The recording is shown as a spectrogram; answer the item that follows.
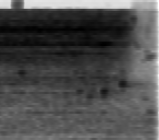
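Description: Water runs from a tap for ablution in a steady close hiss that cuts off near the end of the short stretch.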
